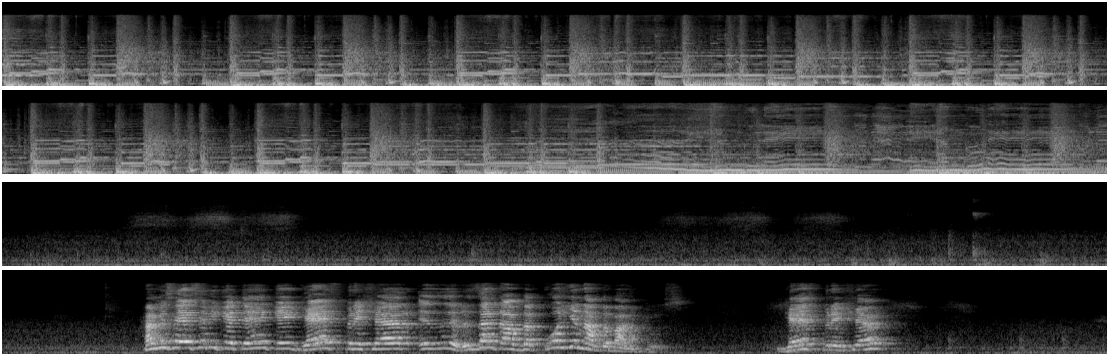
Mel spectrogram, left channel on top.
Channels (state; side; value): different; both; correlation 0.00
